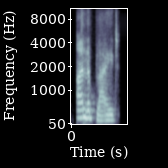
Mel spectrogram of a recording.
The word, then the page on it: unapplied: Indian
